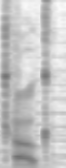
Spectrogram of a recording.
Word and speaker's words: Coq: I I think if they just said it's pronounced Coke people would people would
